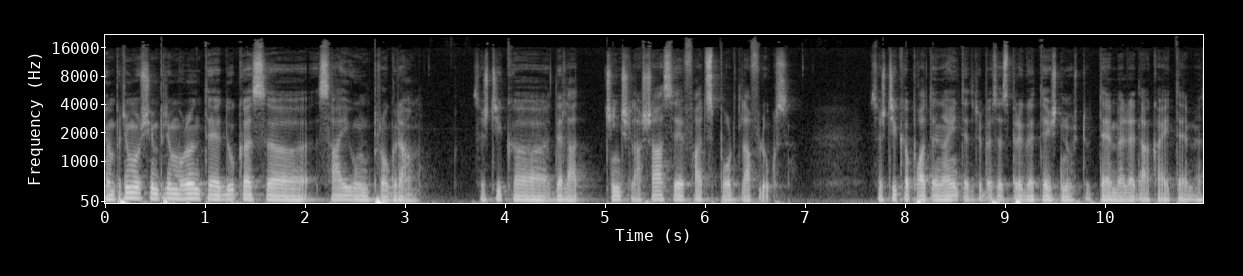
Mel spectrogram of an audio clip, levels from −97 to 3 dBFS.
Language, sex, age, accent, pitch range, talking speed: Romanian, male, 20-39, native, 85-100 Hz, 215 wpm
